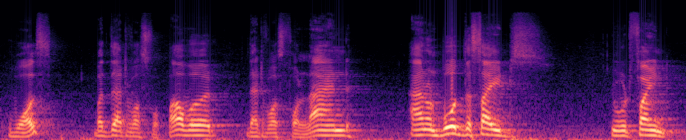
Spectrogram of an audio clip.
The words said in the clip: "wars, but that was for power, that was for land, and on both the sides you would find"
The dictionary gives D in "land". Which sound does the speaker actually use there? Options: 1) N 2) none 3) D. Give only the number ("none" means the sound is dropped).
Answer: 3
